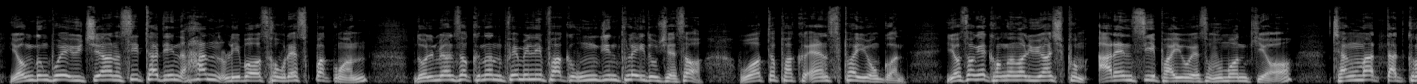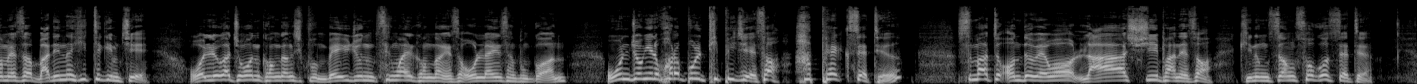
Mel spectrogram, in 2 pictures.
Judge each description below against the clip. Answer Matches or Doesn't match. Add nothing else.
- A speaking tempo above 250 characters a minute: Matches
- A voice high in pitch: Matches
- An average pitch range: Matches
